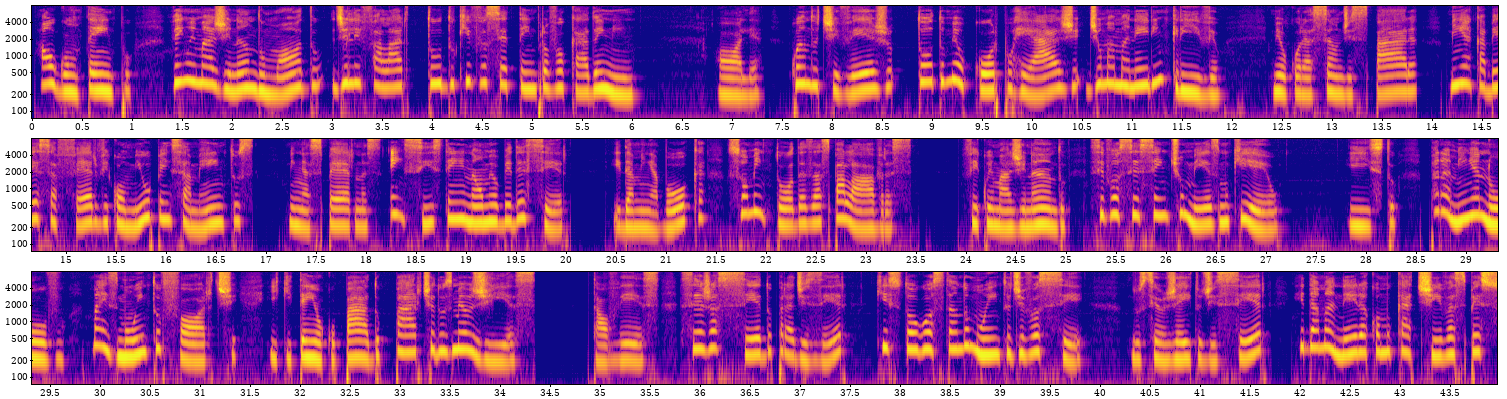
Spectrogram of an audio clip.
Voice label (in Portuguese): Conquista, fem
